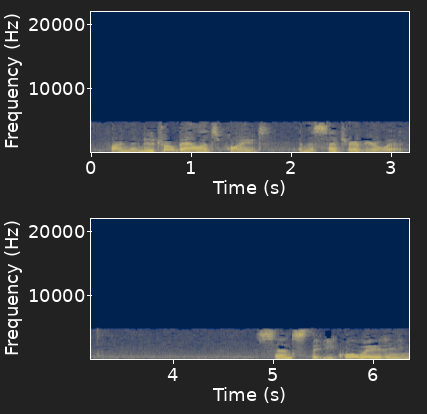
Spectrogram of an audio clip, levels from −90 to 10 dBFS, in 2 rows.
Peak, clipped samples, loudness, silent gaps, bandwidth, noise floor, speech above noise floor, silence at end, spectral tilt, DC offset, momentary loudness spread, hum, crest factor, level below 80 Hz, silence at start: 0 dBFS; under 0.1%; -16 LUFS; none; 5 kHz; -40 dBFS; 25 dB; 0 s; -10.5 dB/octave; under 0.1%; 11 LU; none; 16 dB; -48 dBFS; 0.15 s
